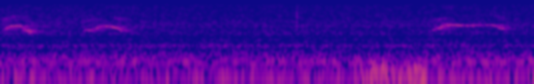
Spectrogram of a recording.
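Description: A few faint outdoor bird chirps, three short separate calls, sound over a steady low background hum.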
